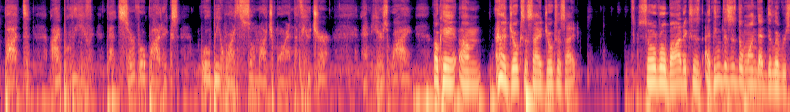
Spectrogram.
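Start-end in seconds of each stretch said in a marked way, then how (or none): 0.1-6.2 soft, breathy ASMR whisper, jokingly. Pretend. Streamer mock-whispering his intro to viewers, ASMR style. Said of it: "I don't know why I'm talking like this".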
